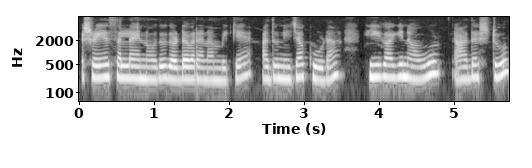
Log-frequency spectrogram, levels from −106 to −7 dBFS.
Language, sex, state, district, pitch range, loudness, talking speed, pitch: Kannada, female, Karnataka, Belgaum, 225-255 Hz, -16 LUFS, 85 wpm, 240 Hz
